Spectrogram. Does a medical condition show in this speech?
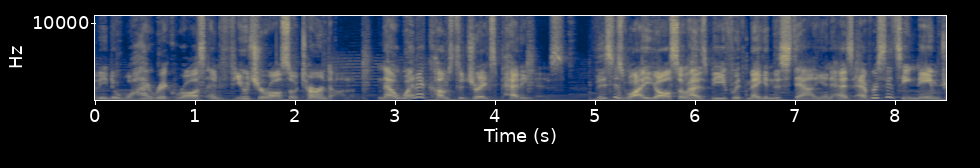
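No.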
